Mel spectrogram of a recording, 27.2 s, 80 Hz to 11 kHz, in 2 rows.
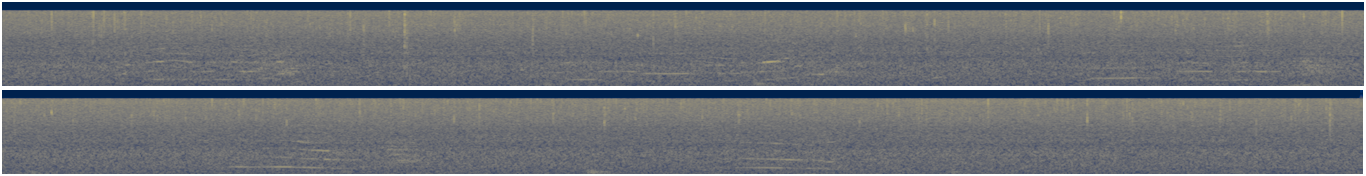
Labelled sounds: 7.6	7.8	humpback whale, 0.94 to 1.2 kHz

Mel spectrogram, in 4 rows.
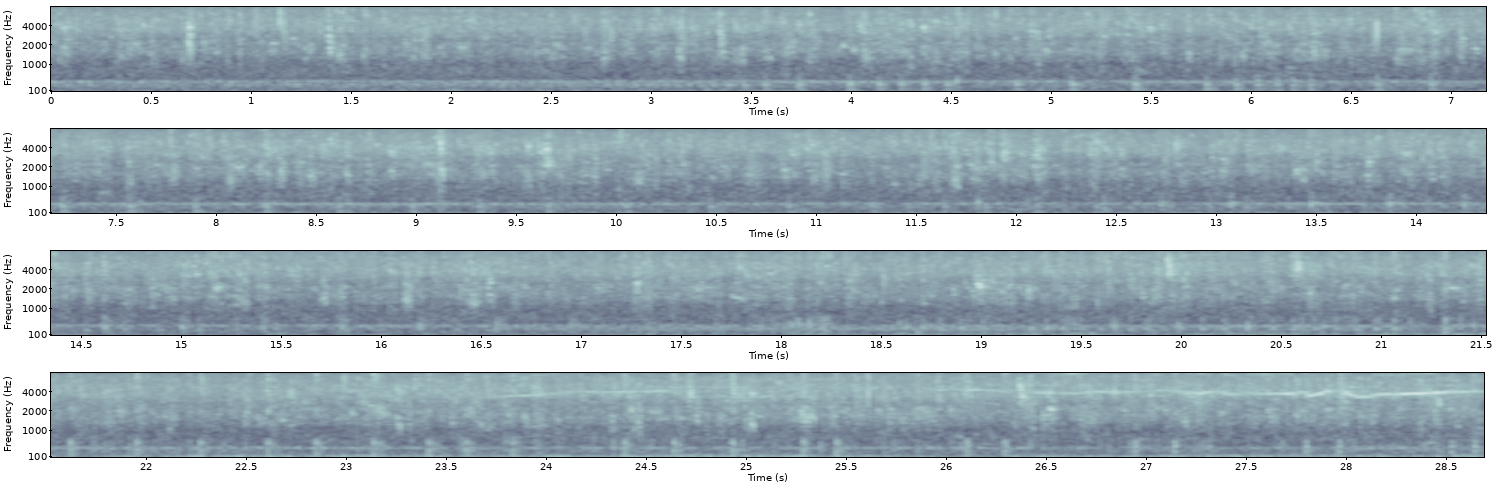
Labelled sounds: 13.7	18.7	vessel noise, 0 to 8.0 kHz
19.9	20.3	killer whale, southern resident, 6.3 to 8.0 kHz
23.6	28.6	killer whale, southern resident, 3.1 to 8.0 kHz

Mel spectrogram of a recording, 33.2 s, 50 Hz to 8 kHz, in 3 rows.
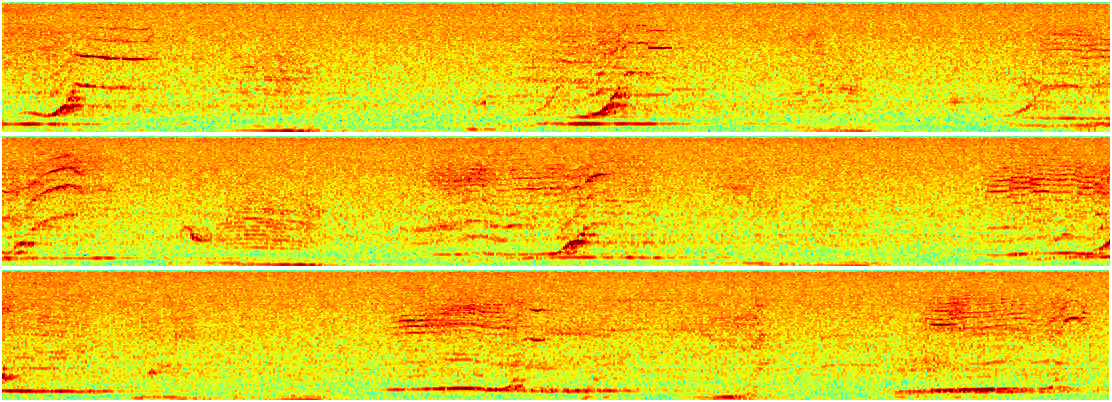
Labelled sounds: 0.7	1.5	humpback whale, 0.99 to 3.4 kHz
2.2	2.5	humpback whale, 4.1 to 4.4 kHz
5.9	6.7	humpback whale, 0.86 to 3.1 kHz
10.4	11.9	humpback whale, 0.83 to 5.1 kHz
15.2	17.2	humpback whale, 0.80 to 3.3 kHz
20.8	22.0	humpback whale, 2.0 to 3.3 kHz
26.0	27.9	humpback whale, 0.93 to 3.6 kHz
31.4	33.0	humpback whale, 1.7 to 3.7 kHz

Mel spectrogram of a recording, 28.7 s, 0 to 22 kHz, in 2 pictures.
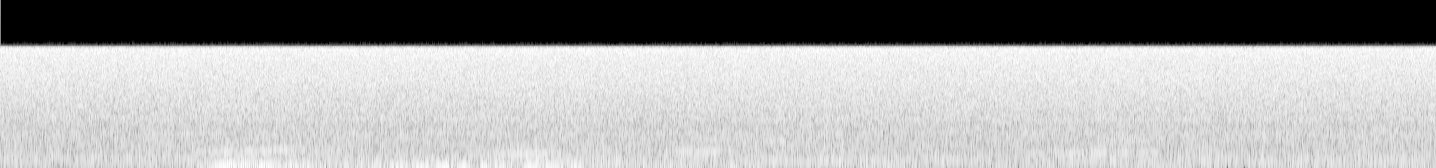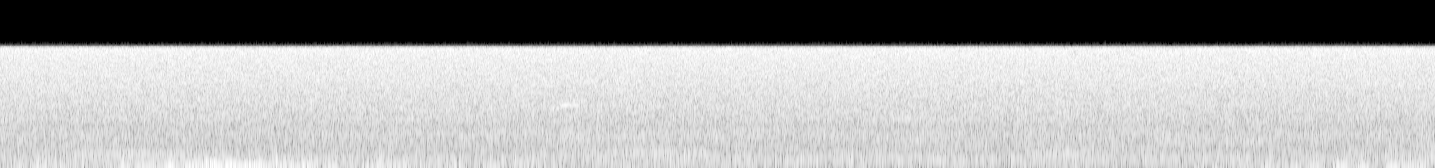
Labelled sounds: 19.9	20.2	humpback whale, 1.7 to 2.0 kHz

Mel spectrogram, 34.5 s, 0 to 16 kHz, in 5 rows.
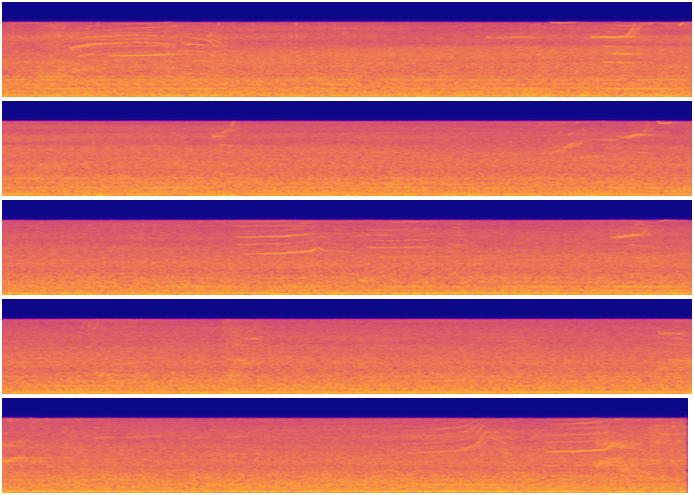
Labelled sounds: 0.3	2.3	killer whale, southern resident, 0.75 to 7.8 kHz
4.8	5.4	killer whale, southern resident, 4.3 to 5.2 kHz
5.8	7.0	killer whale, southern resident, 1.5 to 7.8 kHz
27.2	28.0	killer whale, southern resident, 0.92 to 4.9 kHz
33.0	34.4	killer whale, southern resident, 0.83 to 7.8 kHz

